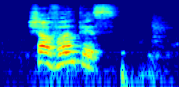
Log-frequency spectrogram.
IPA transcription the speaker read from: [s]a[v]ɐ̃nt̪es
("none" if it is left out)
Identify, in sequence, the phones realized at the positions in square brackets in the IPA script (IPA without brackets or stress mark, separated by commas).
ʃ, v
